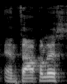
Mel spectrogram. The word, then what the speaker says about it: Anthopoulos: And Mr. Anthopoulos, that's how you say his name.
